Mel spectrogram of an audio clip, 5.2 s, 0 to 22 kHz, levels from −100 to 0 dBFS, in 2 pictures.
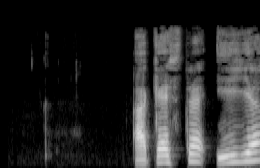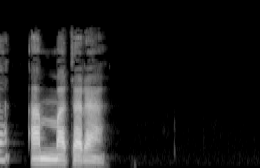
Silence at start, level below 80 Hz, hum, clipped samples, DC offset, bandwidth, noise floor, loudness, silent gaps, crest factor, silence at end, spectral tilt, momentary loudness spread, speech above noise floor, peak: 1.35 s; -66 dBFS; none; under 0.1%; under 0.1%; 11.5 kHz; under -90 dBFS; -21 LUFS; none; 22 dB; 1.55 s; -6 dB/octave; 5 LU; over 70 dB; -2 dBFS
